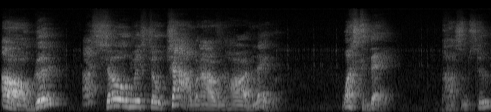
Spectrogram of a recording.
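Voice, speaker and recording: A man's put-on character voice, high-pitched and drawling, at a fairly slow pace with very wide pitch swings, big swings in loudness, long, frequent pauses and slight echo. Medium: stage play. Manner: drawling backwoods dialect.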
